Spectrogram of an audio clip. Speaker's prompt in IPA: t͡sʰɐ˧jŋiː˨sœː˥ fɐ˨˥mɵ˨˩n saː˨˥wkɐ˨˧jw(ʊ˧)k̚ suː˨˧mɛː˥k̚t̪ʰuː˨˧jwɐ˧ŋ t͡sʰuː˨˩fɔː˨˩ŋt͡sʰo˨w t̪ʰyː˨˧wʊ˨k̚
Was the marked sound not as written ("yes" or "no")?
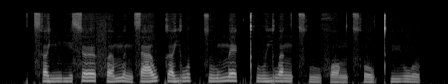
no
